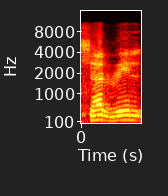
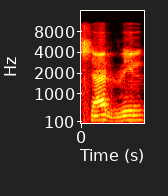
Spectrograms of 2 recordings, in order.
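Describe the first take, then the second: Both takes have the same delivery.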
